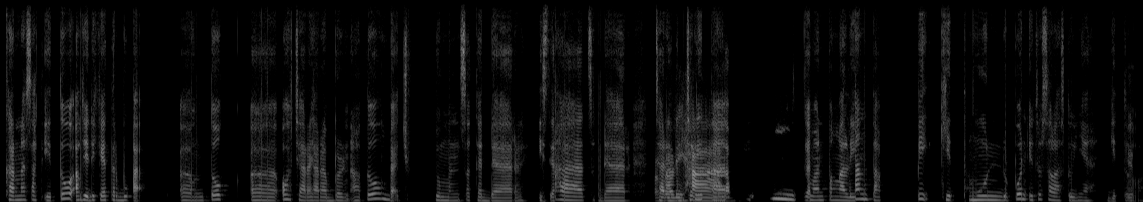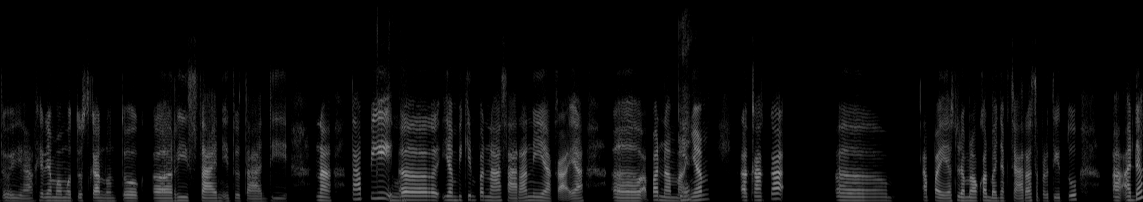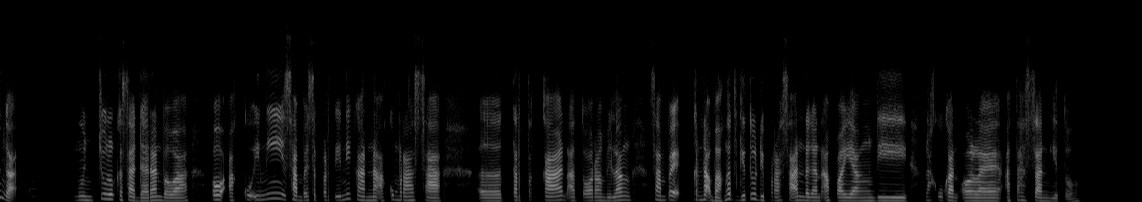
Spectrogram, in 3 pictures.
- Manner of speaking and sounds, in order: in English: "burnout"; tapping
- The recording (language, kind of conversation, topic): Indonesian, podcast, Bagaimana Anda menyadari Anda mengalami kelelahan mental akibat kerja dan bagaimana Anda memulihkan diri?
